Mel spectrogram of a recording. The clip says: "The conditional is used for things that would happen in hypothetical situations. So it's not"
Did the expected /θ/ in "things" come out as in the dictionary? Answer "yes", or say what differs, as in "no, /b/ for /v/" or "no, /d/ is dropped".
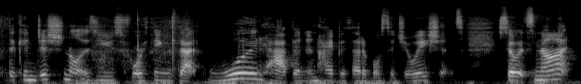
yes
